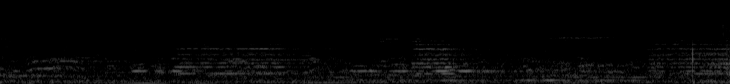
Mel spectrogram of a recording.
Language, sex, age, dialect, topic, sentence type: Magahi, female, 18-24, Western, banking, statement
